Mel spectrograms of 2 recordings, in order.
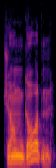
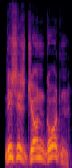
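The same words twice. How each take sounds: First: Said in the usual way. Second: High, hissing fanatic's voice; hissed. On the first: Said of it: "narrator repeats the name plainly". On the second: Acted. Henchman hissing a warning over the fallen man. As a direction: hiss it like a cornered henchman. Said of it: "he hissed".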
